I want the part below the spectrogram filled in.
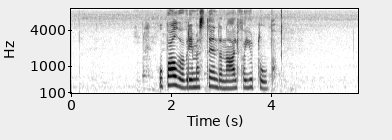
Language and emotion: Russian, neutral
